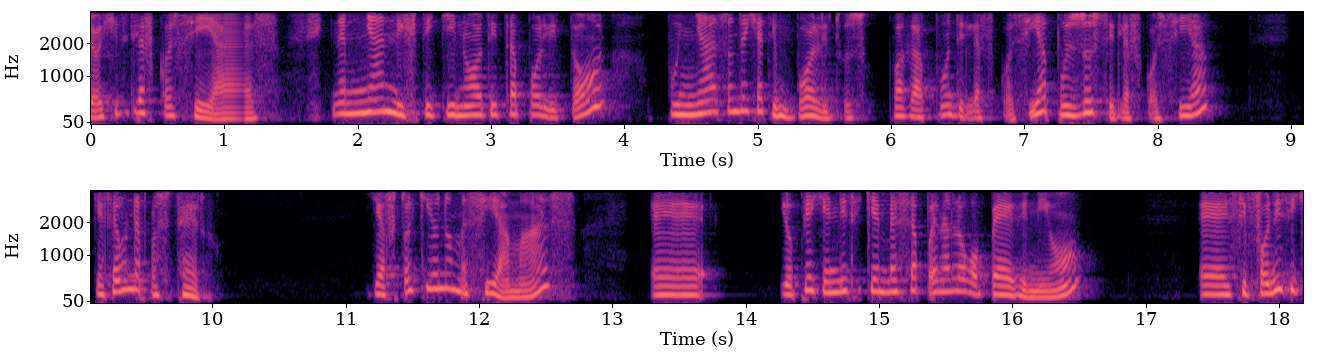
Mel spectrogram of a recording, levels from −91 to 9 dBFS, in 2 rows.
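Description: It's a speech recording carried over a call path, and nothing above 4 kHz survives, which fits a narrowband codec like G.711 A-law. From 1.02 to 1.19 s the sound stalls and the last bit is stretched into a short fading buzz for roughly 136 ms before the talker picks up exactly where they left off. Nothing is lost, just a gap pushed in, so it's most likely a call audio freeze. Then from 6.38 to 8.74 s, right before "και θέλουν να", there's a jitter buffer speed-up. The buffer had built up too much audio, so the receiver trimmed tiny pitch-period slices over and over, around a tenth of a second in total. The speech runs about 5% fast at unchanged pitch and feels a touch rushed.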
